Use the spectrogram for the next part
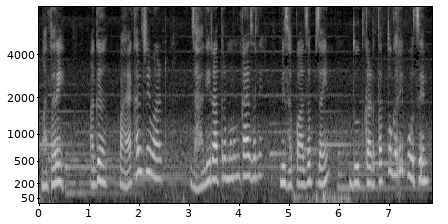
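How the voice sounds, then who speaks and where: A woman reading an audiobook voices a proud, fearless village landlord, with soft music behind. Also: on the high side, animated, moderate pace, voice pushed up, lightly acted. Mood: dismissive. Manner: dismissive, then pleading.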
